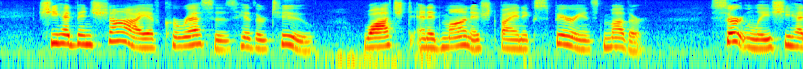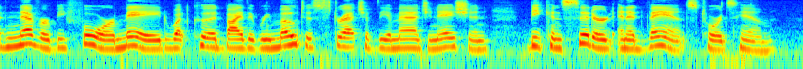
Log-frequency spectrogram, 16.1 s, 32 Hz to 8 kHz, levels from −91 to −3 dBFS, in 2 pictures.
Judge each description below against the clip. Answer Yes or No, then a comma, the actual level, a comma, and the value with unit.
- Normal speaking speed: No, slow, 130 wpm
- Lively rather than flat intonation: No, average, 3.6 semitones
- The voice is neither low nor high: Yes, medium, 180 Hz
